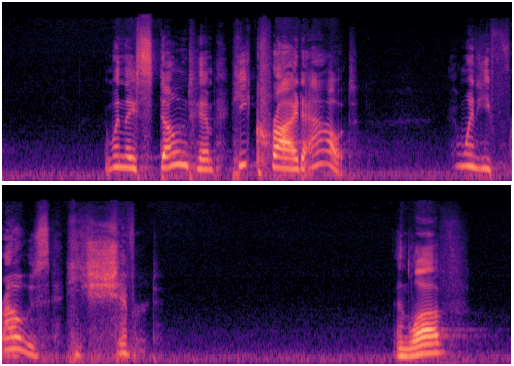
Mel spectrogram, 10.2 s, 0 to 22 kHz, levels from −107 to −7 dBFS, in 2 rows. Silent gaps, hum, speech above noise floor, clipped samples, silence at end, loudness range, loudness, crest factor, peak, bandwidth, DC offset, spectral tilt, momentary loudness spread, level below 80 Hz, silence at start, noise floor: none; none; 33 dB; under 0.1%; 0.65 s; 9 LU; -33 LUFS; 22 dB; -14 dBFS; 16 kHz; under 0.1%; -4.5 dB/octave; 16 LU; -62 dBFS; 1.05 s; -66 dBFS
